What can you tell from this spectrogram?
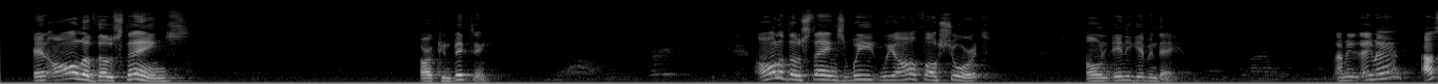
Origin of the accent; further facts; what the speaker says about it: Paraguay; because I grew up in Paraguay on the mission field.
